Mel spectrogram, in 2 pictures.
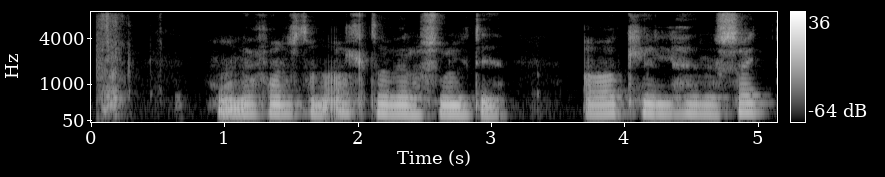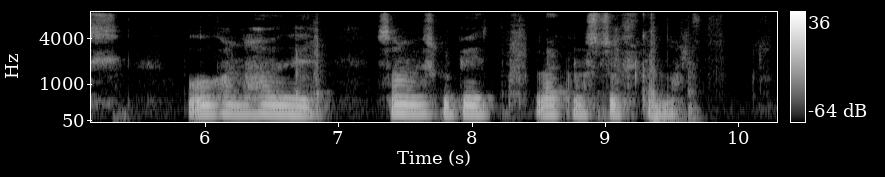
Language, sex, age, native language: Icelandic, male, 18-19, Icelandic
